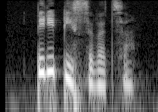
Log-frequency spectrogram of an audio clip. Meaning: 1. to be in correspondence 2. passive of перепи́сывать (perepísyvatʹ)
- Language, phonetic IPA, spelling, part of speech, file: Russian, [pʲɪrʲɪˈpʲisɨvət͡sə], переписываться, verb, Ru-переписываться.ogg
